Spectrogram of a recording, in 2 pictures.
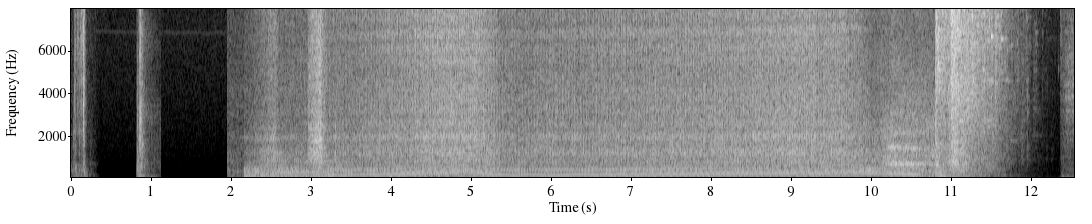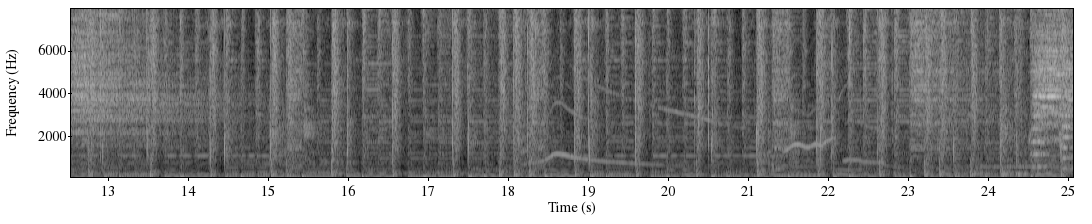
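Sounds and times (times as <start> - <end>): car engine revving: 2.0 - 10.8.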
